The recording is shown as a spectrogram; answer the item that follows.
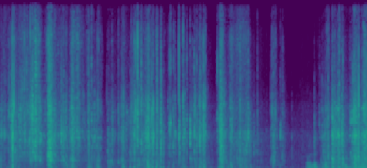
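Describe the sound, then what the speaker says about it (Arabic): A plastic bag of pâté torn open by hand, with steady crinkling and rustling close up, in short bursts that pause briefly near the end. "هنفتح الباتيه بتاعتنا"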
